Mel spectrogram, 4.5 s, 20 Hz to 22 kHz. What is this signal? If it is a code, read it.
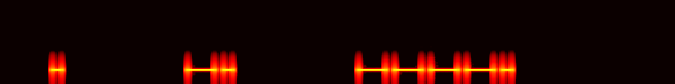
Morse code, heard as a keyed tone, about 20 wpm, spaced as for 8 wpm, 700 Hz. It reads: EN9
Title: 184 Lesson 30e - Letter b - Three Characters 20wpm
